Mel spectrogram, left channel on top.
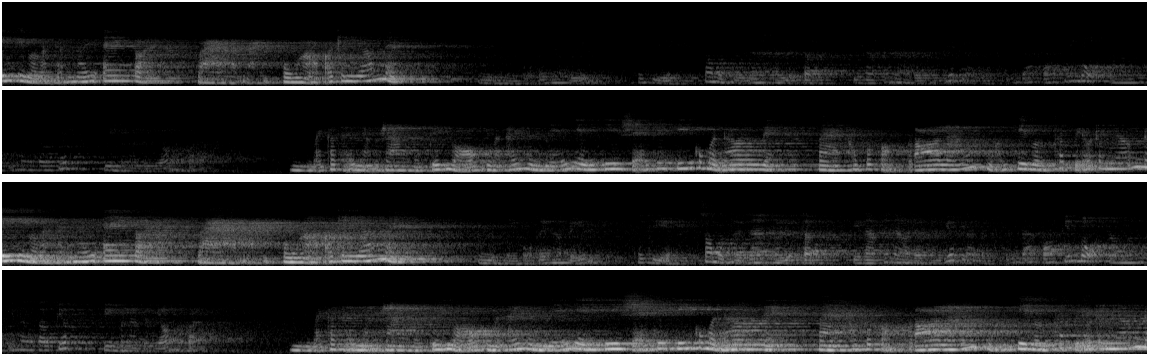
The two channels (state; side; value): quieter; left; 6.2 dB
